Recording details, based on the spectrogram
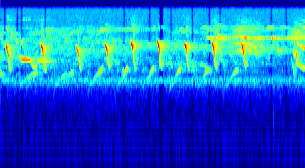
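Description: Gray catbird song: quick, squeaky notes, each a sharp high downslur paired with a lower rising slur, about four per second, with faint background hiss.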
